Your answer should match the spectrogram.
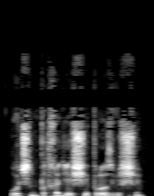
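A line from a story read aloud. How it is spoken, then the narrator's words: Whispered reply. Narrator (Russian): шепнула в ответ Сиена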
